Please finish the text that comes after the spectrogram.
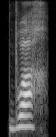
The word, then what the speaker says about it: boire: The French word, Boire. which means to drink, is pronounced as boire, rhymes with car, but with a slight wove sound.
